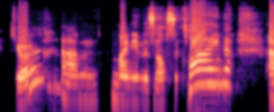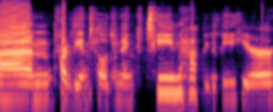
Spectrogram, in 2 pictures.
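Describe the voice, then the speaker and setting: A woman with an American accent and a plain, everyday voice speaks at a fairly slow pace and fairly high pitch, with ordinary pitch variation, big swings in loudness, and a dry, close sound with no echo. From US Midwest, Des Moines, Iowa. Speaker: book writing team member. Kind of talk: casual chat.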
